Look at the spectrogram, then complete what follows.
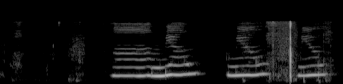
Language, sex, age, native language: Icelandic, male, 12, Icelandic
